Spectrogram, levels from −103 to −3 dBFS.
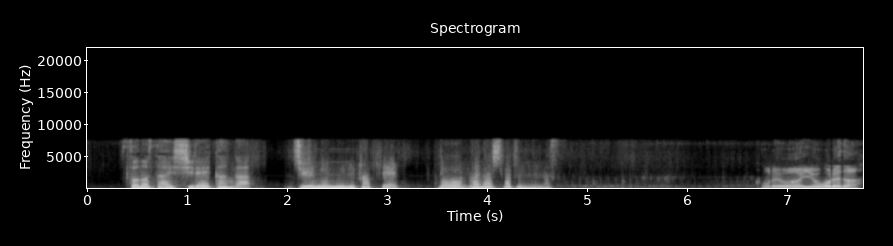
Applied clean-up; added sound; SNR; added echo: neural separator model SepFormer DNS4.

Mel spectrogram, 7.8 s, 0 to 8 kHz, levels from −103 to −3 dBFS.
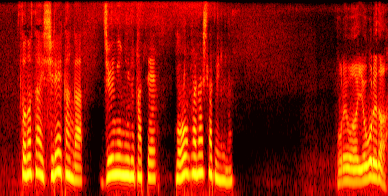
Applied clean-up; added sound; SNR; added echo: neural mask model Resemble Enhance denoiser.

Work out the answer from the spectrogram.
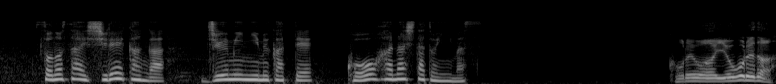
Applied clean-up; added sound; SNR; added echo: none; none; none; none.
